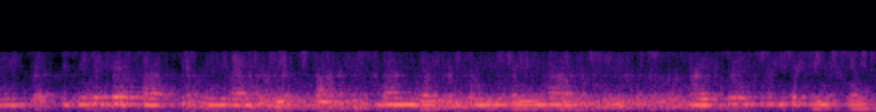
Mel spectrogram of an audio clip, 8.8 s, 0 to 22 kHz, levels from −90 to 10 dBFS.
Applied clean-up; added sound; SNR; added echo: neural separator model SepFormer DNS4.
